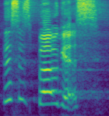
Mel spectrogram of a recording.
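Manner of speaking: high, loud mock complaint; outraged mom. Mom complains to daughter by phone, high mock outrage. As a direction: imitate mom protesting loudly. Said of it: "and she's like".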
